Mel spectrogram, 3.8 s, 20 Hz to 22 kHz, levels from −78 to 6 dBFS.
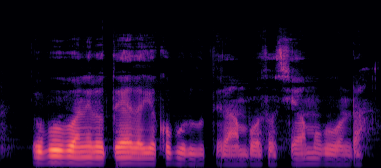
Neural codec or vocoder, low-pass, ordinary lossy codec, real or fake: none; 14.4 kHz; none; real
